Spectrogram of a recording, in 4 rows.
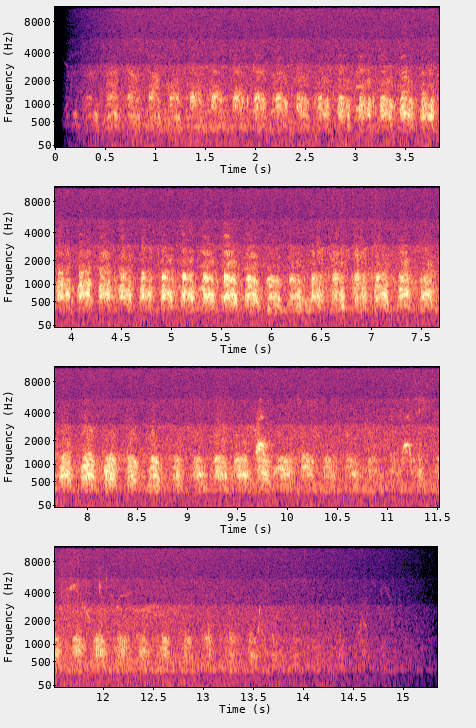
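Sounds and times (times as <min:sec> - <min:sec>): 
Black-necked swan Cygnus melancoryphus calling: 0:00.2 - 0:13.9.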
